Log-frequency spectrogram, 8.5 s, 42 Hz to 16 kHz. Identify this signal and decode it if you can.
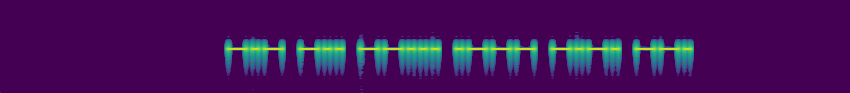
Morse code, heard as a keyed tone, about 20 wpm, 700 Hz. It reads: KD7JCG
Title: USA Call Signs - 6 Characters - 20wpm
